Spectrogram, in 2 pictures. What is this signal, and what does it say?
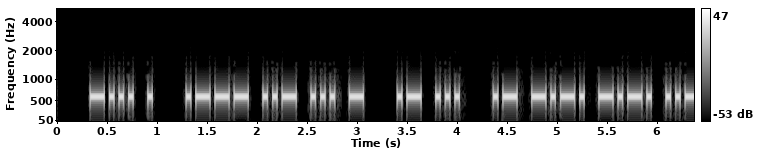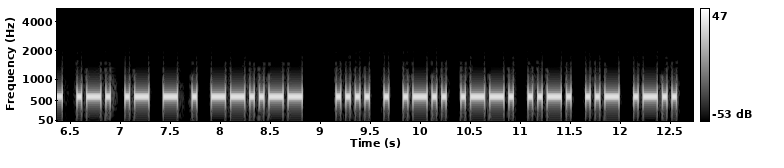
Morse code, heard as a keyed tone, about 25 wpm, 600 Hz. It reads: BE JUST AS ACCURATE, HELPFUL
